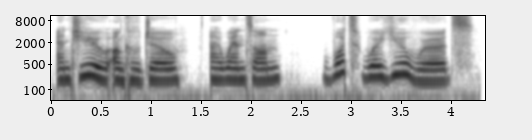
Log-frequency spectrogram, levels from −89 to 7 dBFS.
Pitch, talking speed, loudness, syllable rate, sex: 205 Hz, 150 wpm, -17 LUFS, 3.7 syllables/s, female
